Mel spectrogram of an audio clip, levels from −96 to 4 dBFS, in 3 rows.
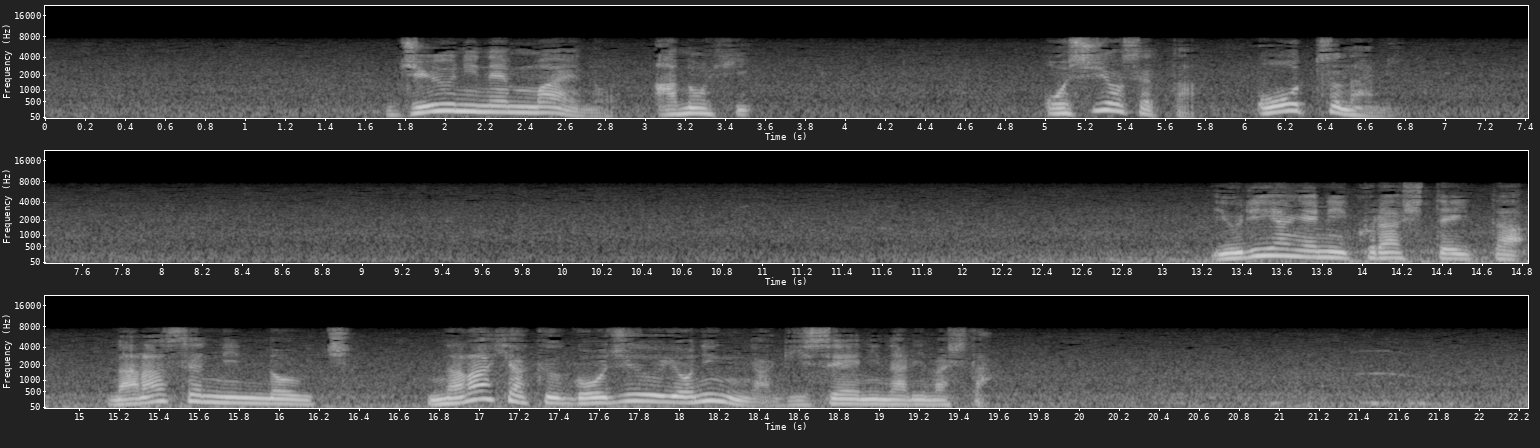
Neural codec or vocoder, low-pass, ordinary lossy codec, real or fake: none; none; none; real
